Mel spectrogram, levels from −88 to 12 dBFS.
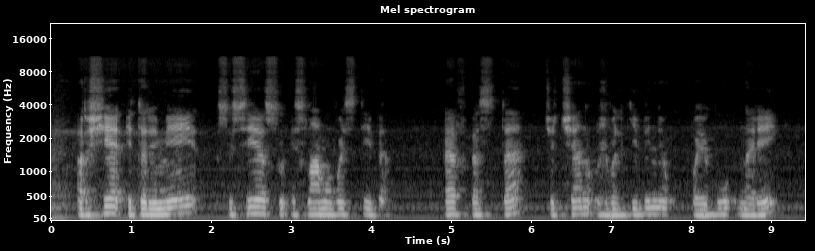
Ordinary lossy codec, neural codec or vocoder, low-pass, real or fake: AAC, 64 kbps; vocoder, 48 kHz, 128 mel bands, Vocos; 10.8 kHz; fake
